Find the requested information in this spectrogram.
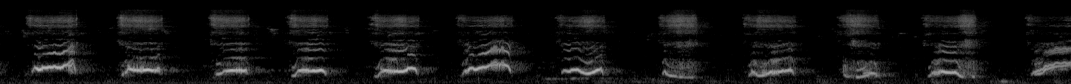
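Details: A sleeping Holland Lop named Blueberry, a female pet rabbit, snores steadily; eleven short whistled, nasal snores come roughly once per second, some wavering in pitch, with a faint hiss between breaths.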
